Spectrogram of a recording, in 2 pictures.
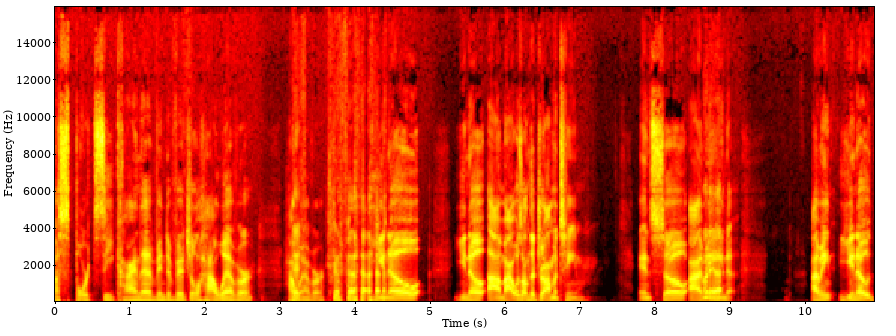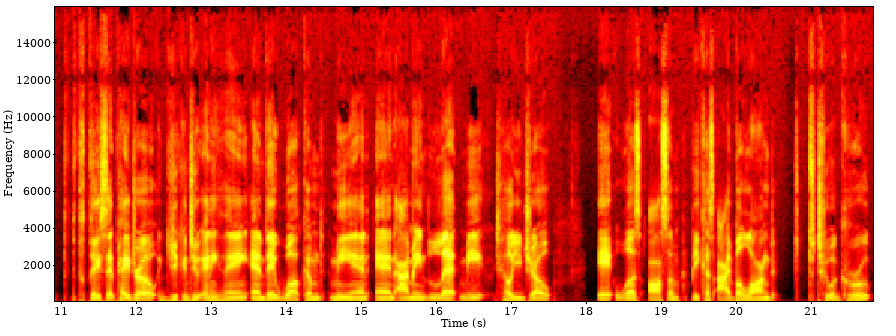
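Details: Adult male speaker; conversational speech.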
